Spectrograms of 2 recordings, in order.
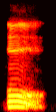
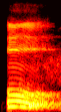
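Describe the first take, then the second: First: The vowel sounds like an 'e'. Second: The same.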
